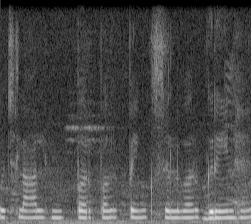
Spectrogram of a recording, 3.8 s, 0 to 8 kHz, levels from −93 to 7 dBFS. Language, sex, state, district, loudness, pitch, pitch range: Hindi, female, Uttar Pradesh, Budaun, -19 LUFS, 240 Hz, 240-245 Hz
